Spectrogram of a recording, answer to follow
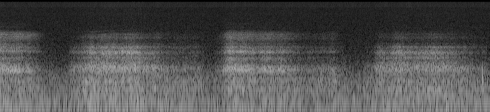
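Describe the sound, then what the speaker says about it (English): Deep, slow breathing during a hip-opening yoga exercise, with three or four long, close, airy inhale and exhale cycles flowing into each other at a steady pace, no talking. "inhaling and exhaling as we circle at the hip. Core is engaged and we're breathing nice and deep."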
